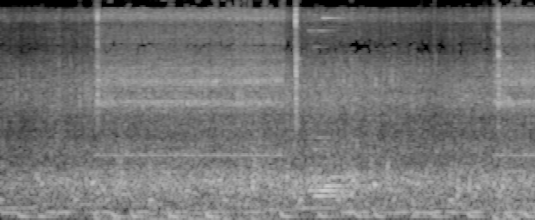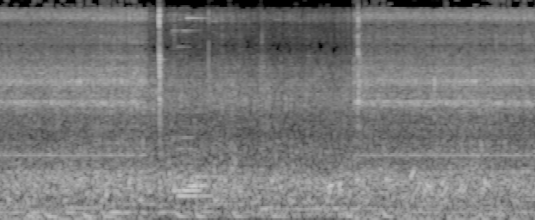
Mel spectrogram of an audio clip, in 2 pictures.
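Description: An electric tool buzzes and crackles in short bursts.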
